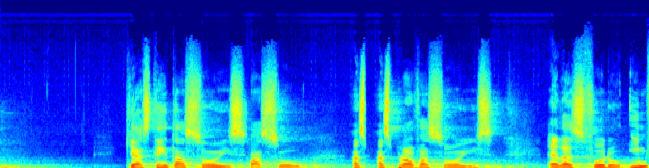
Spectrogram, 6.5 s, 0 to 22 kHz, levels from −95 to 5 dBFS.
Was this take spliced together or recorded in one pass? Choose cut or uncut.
cut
